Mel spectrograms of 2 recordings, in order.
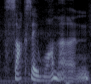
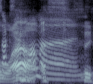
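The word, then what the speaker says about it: Sacsayhuamán: So, my first example is, and it's pronounced suioman. Oh, sucks woman.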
